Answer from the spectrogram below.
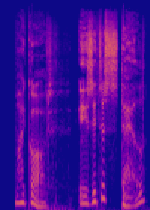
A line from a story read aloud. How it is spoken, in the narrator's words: Sir George gasped to himself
